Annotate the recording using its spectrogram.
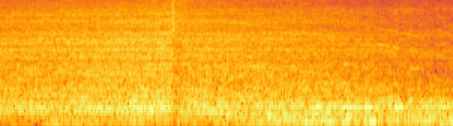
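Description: Electric hand mixer running steadily, its twin wire beaters whipping egg-white meringue in a glass bowl as it nears stiff peaks.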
